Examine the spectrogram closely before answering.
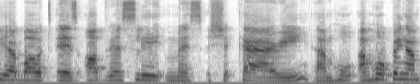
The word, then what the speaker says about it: Sha'Carrie: So her name is pronounced Sha'Carrie. Sha'Carrie, not Sha. Okay, yeah. Sha'Carrie. So it's weird because it looks like the way that it's spelled, because car is in it, it should be Sha'Carrie, right? But it's not.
